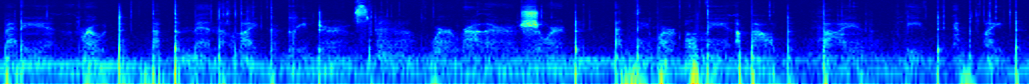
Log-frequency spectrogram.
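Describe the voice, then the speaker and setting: A woman telling a story as whispered ASMR narration, hushed and in short phrases. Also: slow pace, rough recording. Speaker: ASMR true crime storyteller, channel host.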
